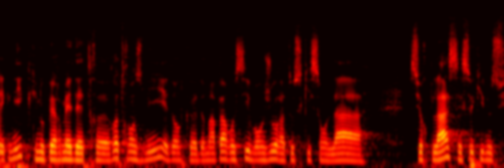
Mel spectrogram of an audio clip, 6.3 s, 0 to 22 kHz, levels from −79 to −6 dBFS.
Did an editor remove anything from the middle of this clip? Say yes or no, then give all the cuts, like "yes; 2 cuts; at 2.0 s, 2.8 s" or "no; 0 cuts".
no; 0 cuts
